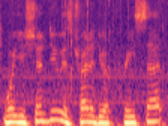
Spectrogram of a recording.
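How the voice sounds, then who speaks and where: A man's voice: on the high side, brisk, dark tone, slight background noise. A man chatting casually during a game stream, explaining things in a rambling way and swearing freely. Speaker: gamer friend giving tech advice.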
